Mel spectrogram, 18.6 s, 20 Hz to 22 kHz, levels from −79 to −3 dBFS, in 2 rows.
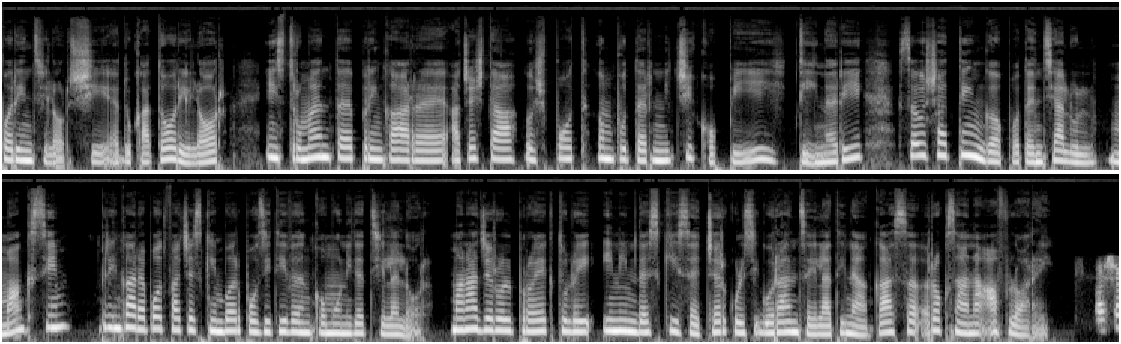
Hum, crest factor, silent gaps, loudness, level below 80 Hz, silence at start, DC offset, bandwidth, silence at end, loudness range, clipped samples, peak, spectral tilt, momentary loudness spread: none; 14 dB; none; -16 LUFS; -38 dBFS; 0 s; under 0.1%; over 20 kHz; 0 s; 2 LU; under 0.1%; -2 dBFS; -6 dB/octave; 7 LU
